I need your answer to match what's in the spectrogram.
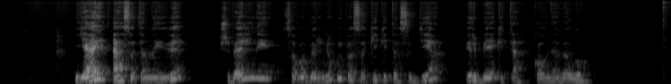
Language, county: Lithuanian, Šiauliai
